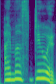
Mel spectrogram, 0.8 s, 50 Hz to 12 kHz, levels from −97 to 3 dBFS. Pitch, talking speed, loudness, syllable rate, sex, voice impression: 245 Hz, 305 wpm, -16 LUFS, 5.7 syllables/s, female, feminine, adult-like, slightly tensed, slightly powerful, soft, clear, intellectual, calm, elegant, slightly sharp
